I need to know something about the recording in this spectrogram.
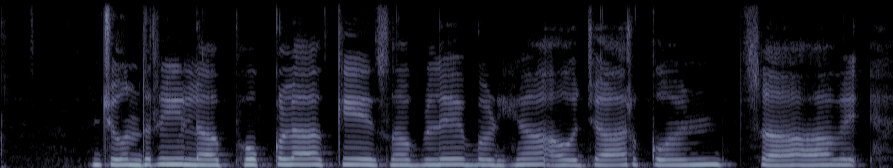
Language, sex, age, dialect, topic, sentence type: Chhattisgarhi, female, 31-35, Northern/Bhandar, agriculture, question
